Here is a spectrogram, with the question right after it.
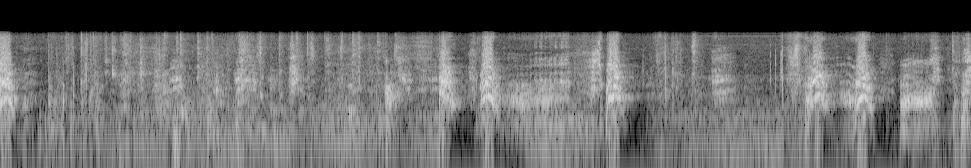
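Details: Two-year-old red Staffordshire Bull Terrier, half English and half American Staffordshire, a guard dog at Banora Point, barking at its owner: rough, mid-pitched barks and growly vocalising in irregular bursts, close and loud.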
